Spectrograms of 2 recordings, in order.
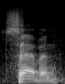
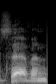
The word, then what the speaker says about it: SE7EN: It's actually spelled S-E, the number 7 and an E-N. So it's 7, it's just said 7, but it's spelled that way.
